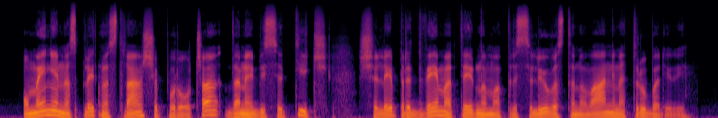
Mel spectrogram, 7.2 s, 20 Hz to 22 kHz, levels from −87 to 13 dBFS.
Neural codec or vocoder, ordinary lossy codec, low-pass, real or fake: autoencoder, 48 kHz, 32 numbers a frame, DAC-VAE, trained on Japanese speech; none; 19.8 kHz; fake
